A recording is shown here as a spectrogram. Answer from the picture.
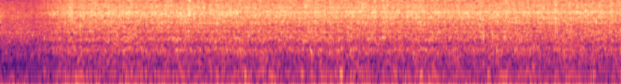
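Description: Steady splashing rush of water spilling from spouts in a pool's stone wall into a swimming pool, a little louder about half a second in.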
